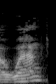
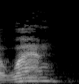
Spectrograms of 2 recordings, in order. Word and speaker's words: Quán: Cái chữ quán ở đây đó là, các vị phải biết rằng nó là đọc thì nó cùng nghĩa với từ quan. Mà tại sao mình không đọc là quan mà mình lại đọc là quán?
